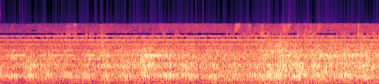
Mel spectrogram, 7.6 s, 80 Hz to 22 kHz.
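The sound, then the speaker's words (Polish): A steady, loud roar of the engines of an Alitalia airliner carrying Pope Benedict XVI, a dense continuous rumble and whine with no breaks, swelling slightly toward the end. “Na ekranach telewizorów widzimy samolot włoskich linii Alitalia, na pokładzie którego jest Ojciec Święty Benedykt XVI, który podróżuje wraz z 29 kardynałami, arcybiskupami i biskupami”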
